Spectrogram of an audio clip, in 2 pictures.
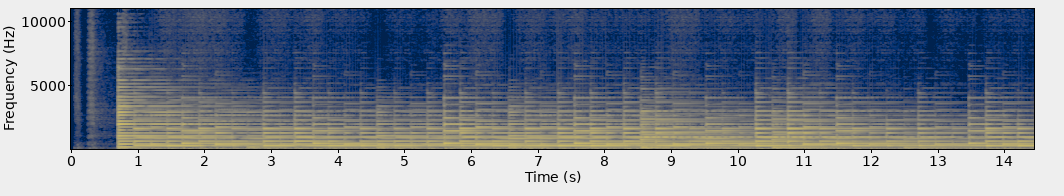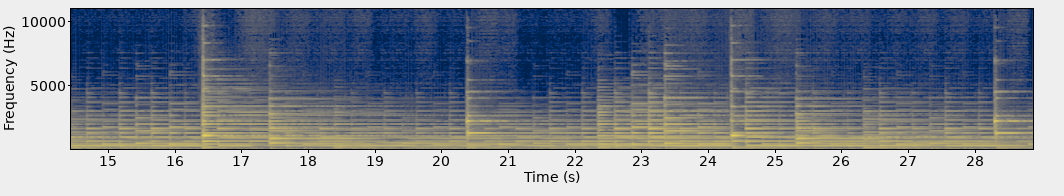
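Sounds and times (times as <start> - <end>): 
piano: 0.7 - 28.8.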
